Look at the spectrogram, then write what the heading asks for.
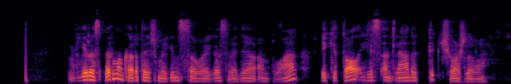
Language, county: Lithuanian, Panevėžys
